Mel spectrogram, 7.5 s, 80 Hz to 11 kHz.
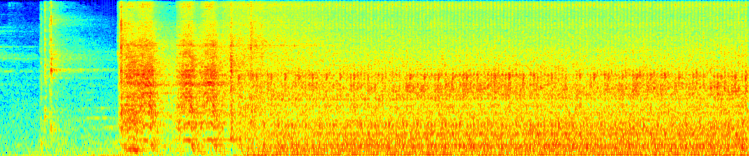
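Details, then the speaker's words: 2001 Toyota Hilux 2.8 diesel after full service with new filters and Repsol 15W40 oil: brief crank, catches within a second, settles into a steady, even idle with no knocks; healthy. "Vamos escutar essa melodia aí, moçada. É muita melodia, né?"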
